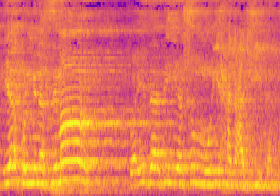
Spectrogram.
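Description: A man preaching a sermon with rising shouts and chanted phrases. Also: very high-pitched, a little hiss or hum. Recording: echoey hall with long reverb.

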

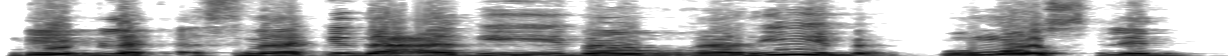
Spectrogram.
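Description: A man's voice: very high voice, fast talker, gravelly, breathy edge. A man from Egypt with an Egyptian Arabic accent, preaching a religious lesson with humorous stories and many rhetorical questions. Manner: animated, rhetorical questions, laughs at own stories.

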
